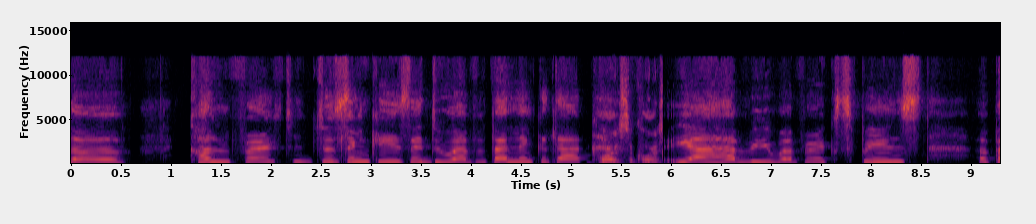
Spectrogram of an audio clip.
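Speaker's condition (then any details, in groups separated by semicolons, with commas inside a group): Dystonia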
